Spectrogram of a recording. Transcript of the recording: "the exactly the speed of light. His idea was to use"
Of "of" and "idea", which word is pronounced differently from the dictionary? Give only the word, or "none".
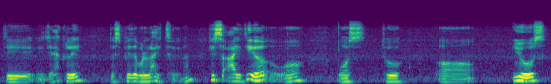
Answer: of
